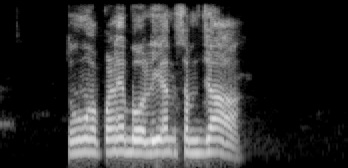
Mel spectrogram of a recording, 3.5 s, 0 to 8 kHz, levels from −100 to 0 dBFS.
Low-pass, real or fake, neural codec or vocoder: 7.2 kHz; fake; vocoder, 44.1 kHz, 128 mel bands, Pupu-Vocoder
